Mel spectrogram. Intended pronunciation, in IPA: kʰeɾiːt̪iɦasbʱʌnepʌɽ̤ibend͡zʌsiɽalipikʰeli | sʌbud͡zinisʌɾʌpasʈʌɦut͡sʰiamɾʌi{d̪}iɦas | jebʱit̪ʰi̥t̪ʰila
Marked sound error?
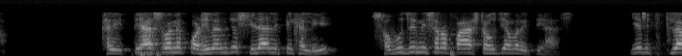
yes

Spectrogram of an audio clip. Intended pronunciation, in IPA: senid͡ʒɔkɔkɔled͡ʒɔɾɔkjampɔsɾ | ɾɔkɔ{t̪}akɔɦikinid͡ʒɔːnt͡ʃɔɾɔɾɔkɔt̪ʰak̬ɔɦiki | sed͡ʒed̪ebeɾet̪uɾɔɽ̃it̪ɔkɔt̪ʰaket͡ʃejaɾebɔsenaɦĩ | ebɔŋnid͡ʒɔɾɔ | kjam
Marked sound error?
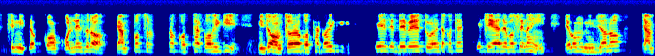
yes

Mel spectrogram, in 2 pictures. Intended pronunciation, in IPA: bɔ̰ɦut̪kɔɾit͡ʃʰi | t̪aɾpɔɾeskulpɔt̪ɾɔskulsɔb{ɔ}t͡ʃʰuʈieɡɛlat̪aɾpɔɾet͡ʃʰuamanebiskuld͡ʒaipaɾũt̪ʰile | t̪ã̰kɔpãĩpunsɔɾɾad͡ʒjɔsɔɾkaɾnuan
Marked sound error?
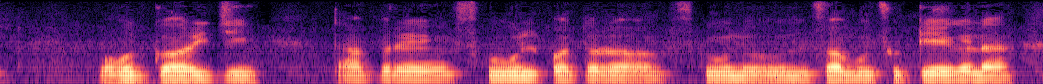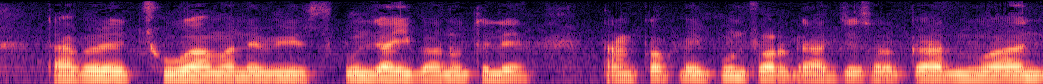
yes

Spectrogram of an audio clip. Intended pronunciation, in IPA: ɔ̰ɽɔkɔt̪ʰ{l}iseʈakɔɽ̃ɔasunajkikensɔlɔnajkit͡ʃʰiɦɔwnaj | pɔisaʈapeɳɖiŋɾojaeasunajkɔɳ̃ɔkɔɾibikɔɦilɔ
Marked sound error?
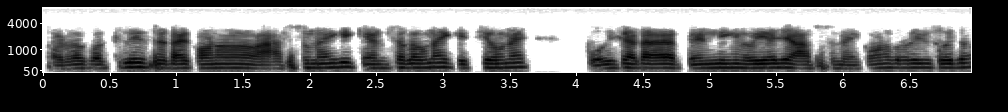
no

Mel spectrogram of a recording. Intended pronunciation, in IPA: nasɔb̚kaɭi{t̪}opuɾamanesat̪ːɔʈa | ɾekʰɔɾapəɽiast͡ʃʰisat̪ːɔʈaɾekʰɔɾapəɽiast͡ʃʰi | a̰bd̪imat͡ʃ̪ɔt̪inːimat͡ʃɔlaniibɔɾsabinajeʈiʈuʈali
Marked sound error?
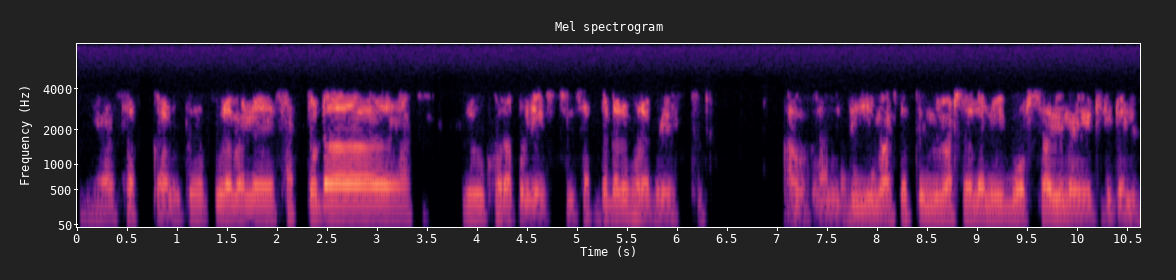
no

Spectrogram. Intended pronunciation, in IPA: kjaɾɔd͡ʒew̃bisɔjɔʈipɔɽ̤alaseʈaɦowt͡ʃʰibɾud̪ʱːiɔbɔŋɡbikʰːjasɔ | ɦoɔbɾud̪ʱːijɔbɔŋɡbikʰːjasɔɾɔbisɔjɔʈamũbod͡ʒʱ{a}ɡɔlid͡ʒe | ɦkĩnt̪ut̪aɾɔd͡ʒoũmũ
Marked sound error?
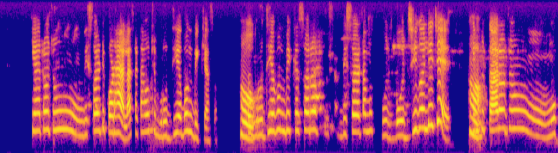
yes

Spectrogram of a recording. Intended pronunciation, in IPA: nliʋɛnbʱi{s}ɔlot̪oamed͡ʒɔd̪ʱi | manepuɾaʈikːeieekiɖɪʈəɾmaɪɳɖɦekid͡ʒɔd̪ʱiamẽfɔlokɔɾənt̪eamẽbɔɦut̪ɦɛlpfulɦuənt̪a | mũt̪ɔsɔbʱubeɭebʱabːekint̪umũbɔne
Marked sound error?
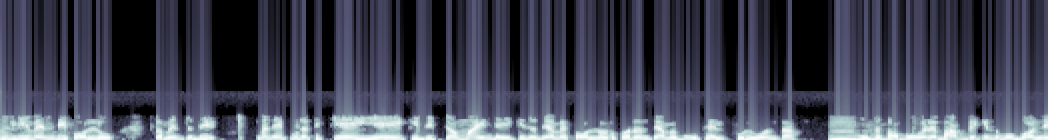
yes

